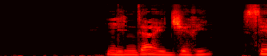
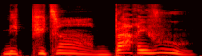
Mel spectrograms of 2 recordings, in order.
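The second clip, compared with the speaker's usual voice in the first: loud, raised-pitch angry yell; shouting; 5 semitones higher, 6 dB louder than usual. A narrator's reading. Possessed girl yells at her family, shouting. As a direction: yell it out to drive them away. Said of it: "elle se mit à crier".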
